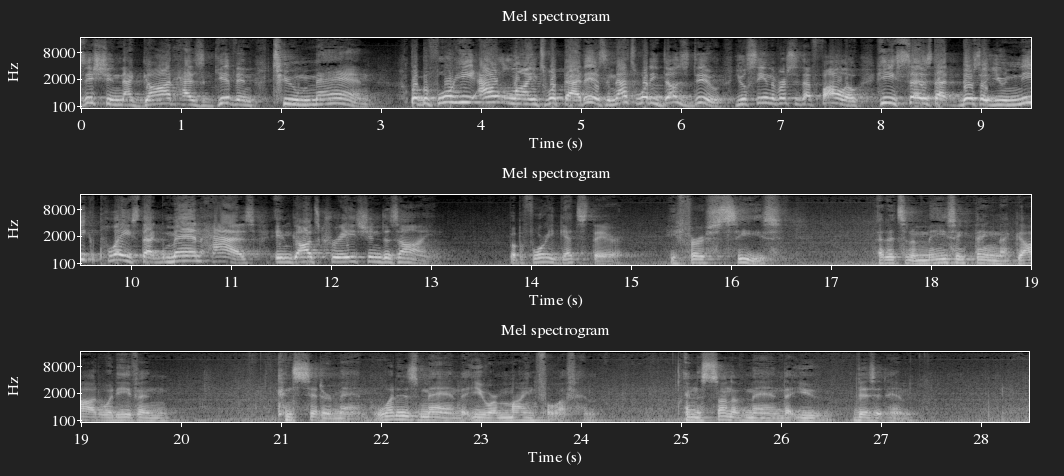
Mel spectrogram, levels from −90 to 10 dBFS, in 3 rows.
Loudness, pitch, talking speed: -14 LUFS, 155 Hz, 160 wpm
